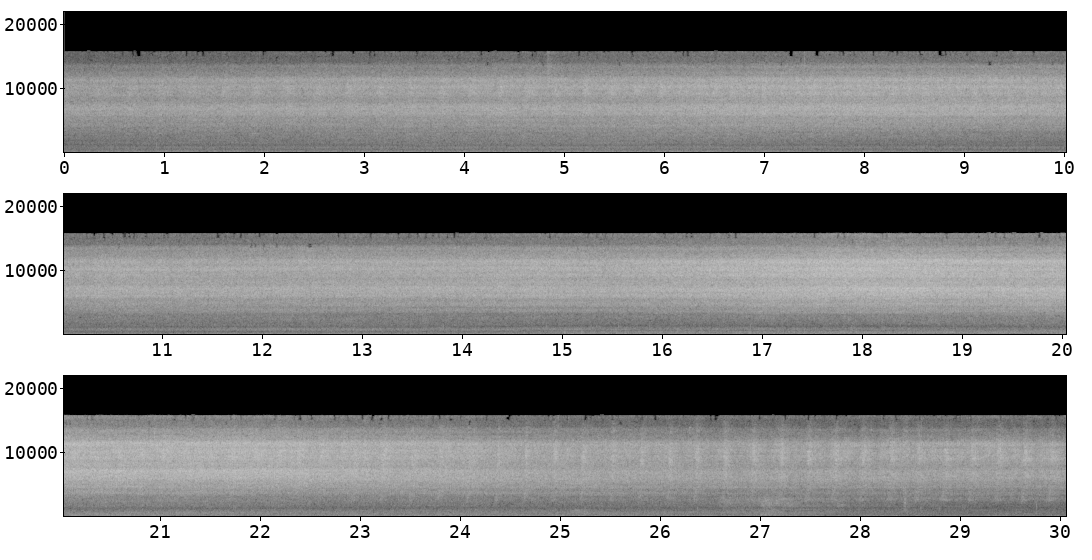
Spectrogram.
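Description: Steady outdoor ambience: a high, even hiss that grows louder a little past halfway, over a low steady rumble.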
